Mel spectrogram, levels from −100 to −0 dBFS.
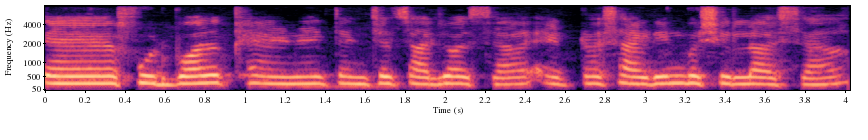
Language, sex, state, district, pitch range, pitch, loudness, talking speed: Konkani, female, Goa, North and South Goa, 240-260 Hz, 250 Hz, -16 LUFS, 150 wpm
